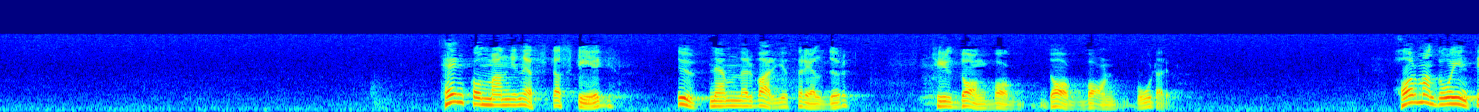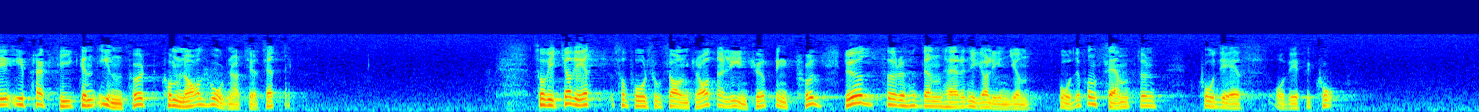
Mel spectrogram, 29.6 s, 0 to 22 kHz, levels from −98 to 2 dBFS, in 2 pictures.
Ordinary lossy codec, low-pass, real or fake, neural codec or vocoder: MP3, 32 kbps; 7.2 kHz; real; none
